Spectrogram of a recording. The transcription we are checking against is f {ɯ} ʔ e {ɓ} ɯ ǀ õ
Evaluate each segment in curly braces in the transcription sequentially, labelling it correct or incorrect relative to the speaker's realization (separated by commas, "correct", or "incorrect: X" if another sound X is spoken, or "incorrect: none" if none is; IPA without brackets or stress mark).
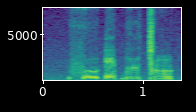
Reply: incorrect: u, correct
